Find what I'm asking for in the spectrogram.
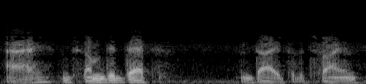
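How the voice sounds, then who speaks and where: A bass-voiced man, speaking slowly with a breathy edge and heavy acting, voices a bitter, grim island factory overseer in 1930s-40s radio horror. His speech is dour, ominous, and archaically rustic, full of "aye" and "ain't". The old radio audio sounds muffled and noisy.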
